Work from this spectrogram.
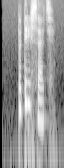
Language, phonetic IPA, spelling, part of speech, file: Russian, [pətrʲɪˈsatʲ], потрясать, verb, Ru-потрясать.ogg
- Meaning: 1. to shake, to brandish 2. to shake, to rock 3. to amaze, to astound, to shock, to astonish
